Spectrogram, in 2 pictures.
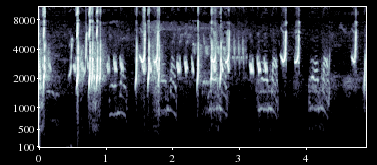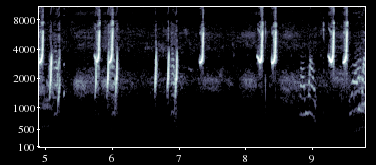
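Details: Quail (bater) calling, linked to bird hunting: an opening flurry of overlapping chirps gives way to separate, spaced bright upswept notes and short chirp groups with quiet gaps.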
